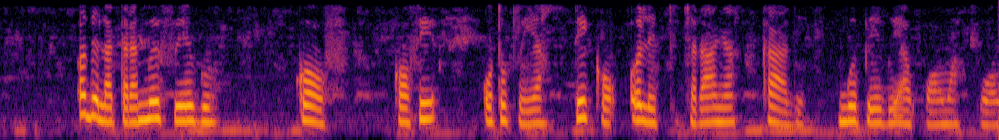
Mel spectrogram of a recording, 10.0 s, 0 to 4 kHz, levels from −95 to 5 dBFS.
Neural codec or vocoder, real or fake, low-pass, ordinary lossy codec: vocoder, 44.1 kHz, 128 mel bands every 256 samples, BigVGAN v2; fake; 3.6 kHz; none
